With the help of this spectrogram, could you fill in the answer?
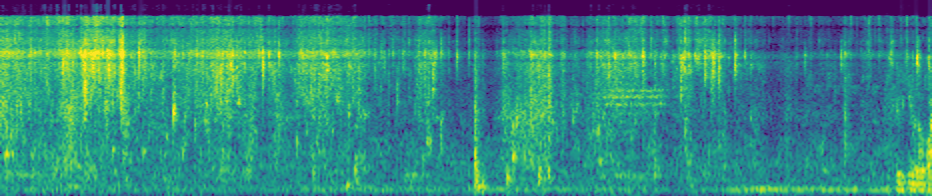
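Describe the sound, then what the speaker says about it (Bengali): Water running and falling in a steady trickling splash, close and continuous, with faint voices in the background. "এদিকে তাকাও বাবা জল পড়তিছে"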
